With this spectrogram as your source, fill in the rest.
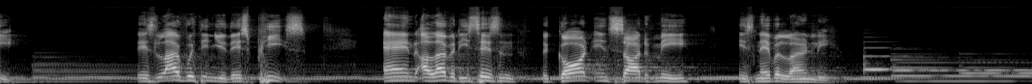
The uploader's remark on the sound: Recorded live on Sunday 16th July the 2023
